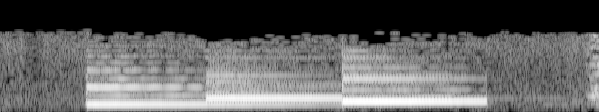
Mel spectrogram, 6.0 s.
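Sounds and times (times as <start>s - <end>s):
broadcast chime notes: 0.9s - 4.9s.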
